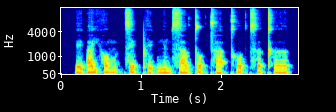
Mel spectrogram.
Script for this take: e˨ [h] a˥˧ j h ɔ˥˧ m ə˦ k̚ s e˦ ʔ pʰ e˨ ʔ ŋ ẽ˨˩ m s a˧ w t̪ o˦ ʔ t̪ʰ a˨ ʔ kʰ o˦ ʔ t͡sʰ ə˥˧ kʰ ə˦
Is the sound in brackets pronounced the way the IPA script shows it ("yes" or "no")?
no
